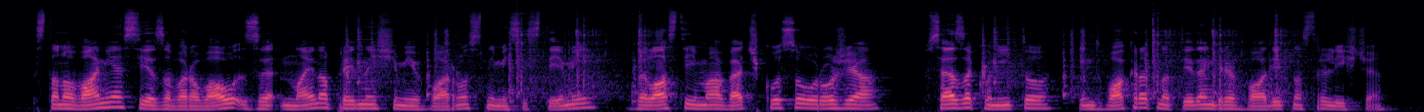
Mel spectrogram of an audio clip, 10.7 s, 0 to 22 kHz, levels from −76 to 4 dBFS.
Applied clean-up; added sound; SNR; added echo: none; Coin (dropping); 16 dB; none.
